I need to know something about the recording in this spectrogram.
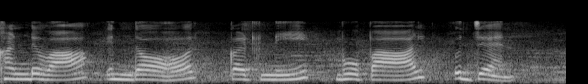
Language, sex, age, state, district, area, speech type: Sindhi, female, 18-30, Madhya Pradesh, Katni, rural, spontaneous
